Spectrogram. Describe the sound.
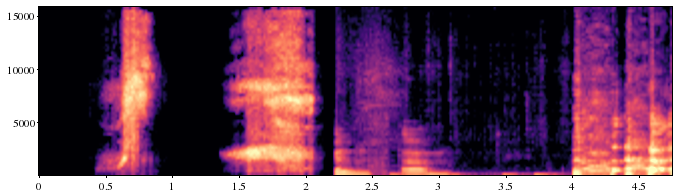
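Two sharp, breathy coughs burst out, one short and one longer, followed by a person talking and then louder voiced speech.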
